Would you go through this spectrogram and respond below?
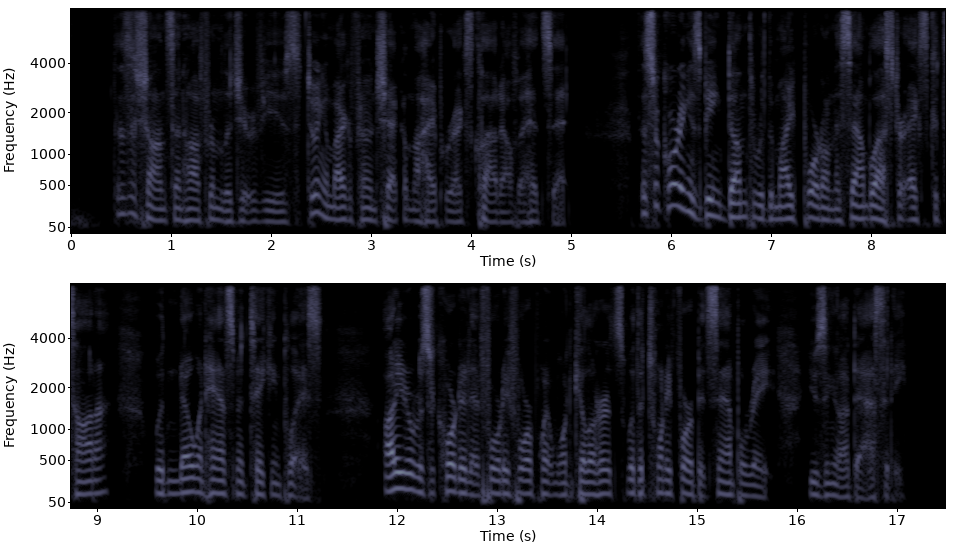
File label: mic check audio; HyperX Cloud Alpha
